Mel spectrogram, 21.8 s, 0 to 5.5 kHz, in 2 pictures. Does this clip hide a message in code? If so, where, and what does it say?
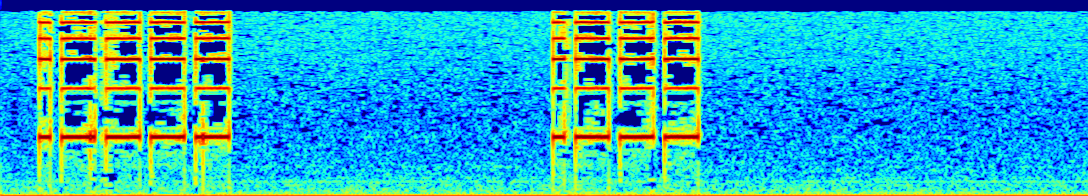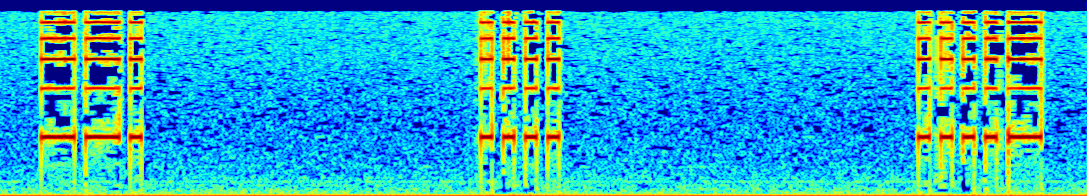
Yes: Morse code from 0.4 to 21.3 s, heard as a keyed tone, about 11 wpm, 800 Hz. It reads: 1 J G H 4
